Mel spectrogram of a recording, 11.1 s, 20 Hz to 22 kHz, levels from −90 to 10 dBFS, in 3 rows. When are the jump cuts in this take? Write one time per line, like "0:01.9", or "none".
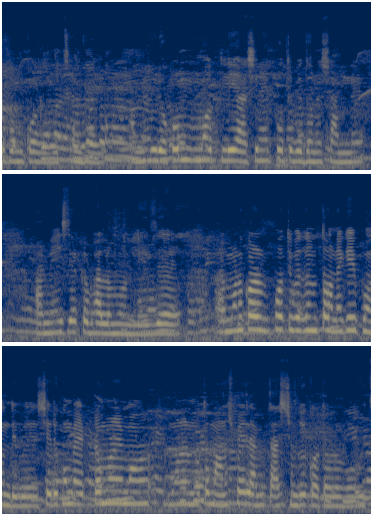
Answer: none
